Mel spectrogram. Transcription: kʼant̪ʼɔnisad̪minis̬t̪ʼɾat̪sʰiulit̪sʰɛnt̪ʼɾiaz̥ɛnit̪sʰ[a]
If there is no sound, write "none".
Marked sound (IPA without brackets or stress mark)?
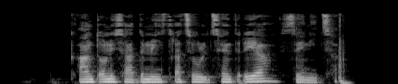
a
